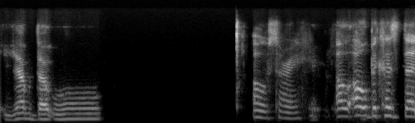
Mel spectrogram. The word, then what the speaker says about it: يبدأ: I was just asking because this vaw on the top is Hamzah, so we will ignore vaw. This will be just Hamzah sound and yabda'ul khalqa.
